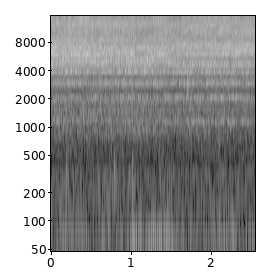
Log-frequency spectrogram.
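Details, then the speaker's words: Lotus Esprit engine on a leak-down test showing 92% leakage: steady, loud air hiss heard at the charge cooler hose and coming out of the turbo. "We are experiencing 92% leak down, and even without using a scope or a stethoscope to pinpoint it, if we come near the charge cooler hose, you can hear it hissing through there."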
